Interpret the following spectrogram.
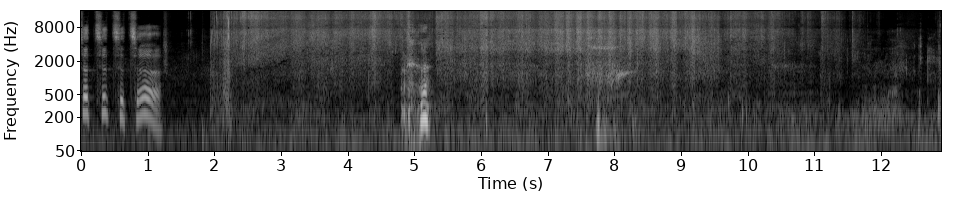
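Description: A thin plastic bag crinkling and rustling as cat food is unwrapped and tipped out onto concrete. A short loud cry comes about five seconds in.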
